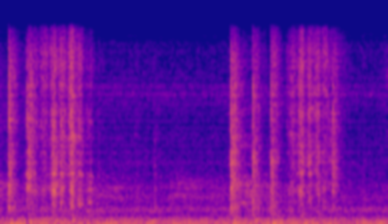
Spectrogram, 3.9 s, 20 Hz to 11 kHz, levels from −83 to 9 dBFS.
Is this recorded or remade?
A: remade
